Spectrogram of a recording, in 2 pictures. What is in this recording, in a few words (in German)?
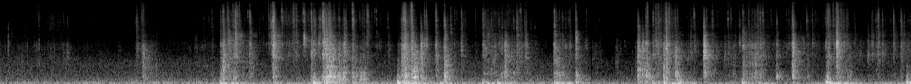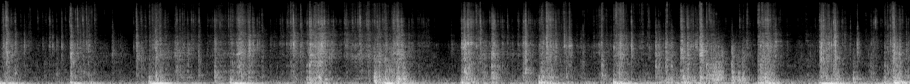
Bruecke mit Schnee + Zug; London; Walkman Performance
